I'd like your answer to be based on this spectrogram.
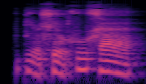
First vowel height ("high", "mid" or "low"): mid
